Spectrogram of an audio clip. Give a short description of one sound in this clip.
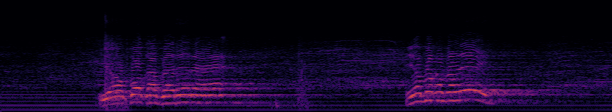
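A man sings loudly into a microphone in short, wavering phrases.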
